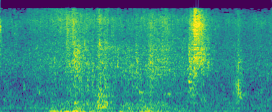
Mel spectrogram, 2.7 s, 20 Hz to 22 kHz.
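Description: A sailboat sailing close-hauled into a force 7 wind during a race, heading toward the Irish coast, with a steady roar of gusts and wind noise, low hull thumps and rushing water, and bursts of spray hissing past.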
